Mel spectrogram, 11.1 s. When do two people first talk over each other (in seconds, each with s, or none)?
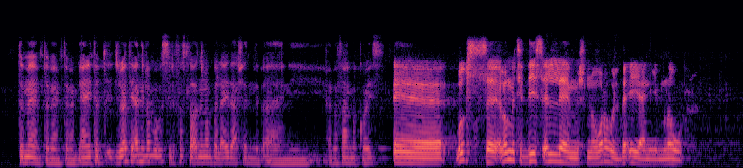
none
